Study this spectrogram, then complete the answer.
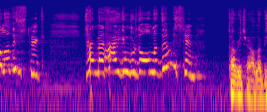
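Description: A young woman speaks tearfully, close by.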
